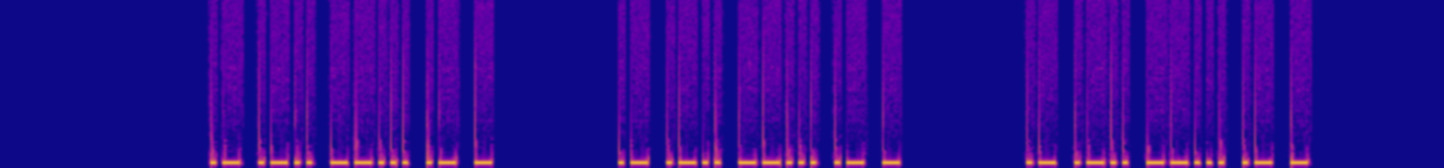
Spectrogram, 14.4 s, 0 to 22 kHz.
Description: Morse code, heard as a keyed tone, about 21 wpm, 700 Hz. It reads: AL7AT AL7AT AL7AT
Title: USA Call Signs - 5 Characters - Repeated 3x - 20wpm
